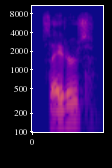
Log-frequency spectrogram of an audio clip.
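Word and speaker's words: satyrs: We also saw there the hobgoblins sa how do you pronounce that? Sats or satars. Saters.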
